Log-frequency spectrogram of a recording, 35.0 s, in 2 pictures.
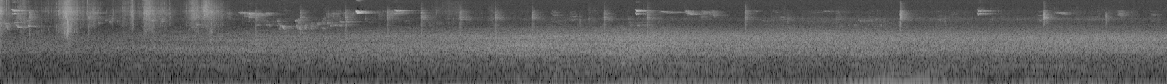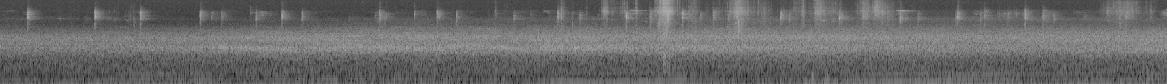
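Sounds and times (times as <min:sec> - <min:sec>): small birds chirping: 0:00.0 - 0:10.8, 0:23.0 - 0:35.0.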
